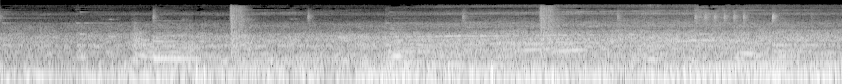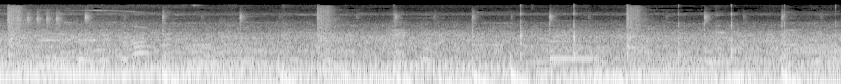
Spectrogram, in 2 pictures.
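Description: Busy outdoor ambience: voices chattering and music playing over traffic noise. A low rumble joins about five seconds in.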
